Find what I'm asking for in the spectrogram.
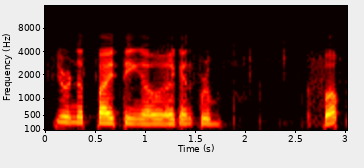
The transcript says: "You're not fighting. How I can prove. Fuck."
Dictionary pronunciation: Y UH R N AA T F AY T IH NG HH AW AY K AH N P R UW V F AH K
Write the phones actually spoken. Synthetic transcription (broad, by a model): Y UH R N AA T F AY T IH NG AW AY K AH N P R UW B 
